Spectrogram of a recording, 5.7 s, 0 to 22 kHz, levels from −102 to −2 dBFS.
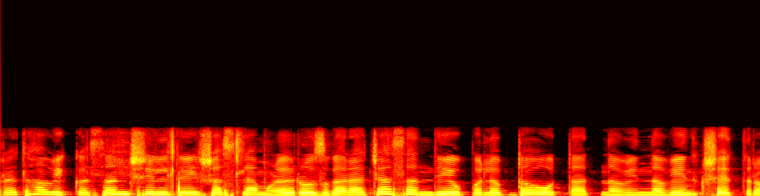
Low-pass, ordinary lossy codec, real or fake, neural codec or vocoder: none; none; real; none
